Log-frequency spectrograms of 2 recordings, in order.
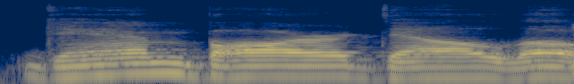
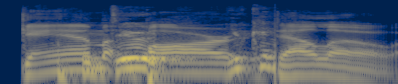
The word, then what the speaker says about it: Gambardello: Gambardello. You got it right, TJ. Hey. Gambardello.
